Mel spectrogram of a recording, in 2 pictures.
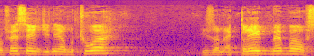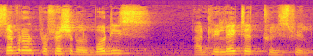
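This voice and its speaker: A man speaks with a Somali accent. His pitch is high, with ordinary variation. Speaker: university official at graduation ceremony. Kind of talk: formal introduction speech at ceremony. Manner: formal.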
